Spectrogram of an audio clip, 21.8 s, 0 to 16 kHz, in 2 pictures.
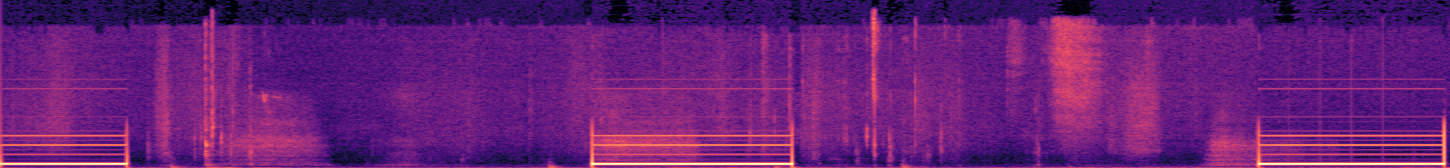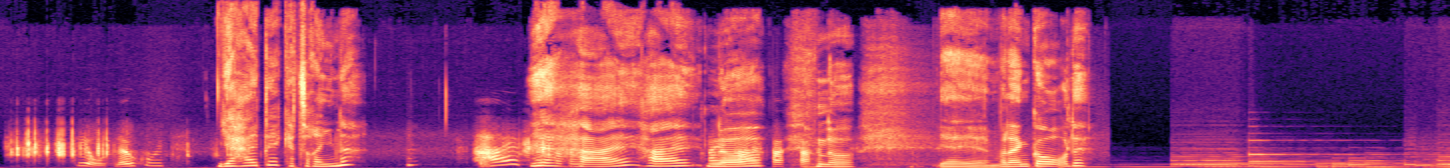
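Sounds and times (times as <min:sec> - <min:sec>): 
phone ringback tone while calling: 0:00.0 - 0:01.0, 0:04.4 - 0:06.0, 0:09.4 - 0:10.8
faint noise: 0:00.0 - 0:19.2
speech: 0:11.8 - 0:13.6, 0:14.8 - 0:19.1.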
